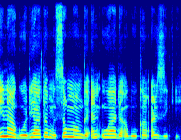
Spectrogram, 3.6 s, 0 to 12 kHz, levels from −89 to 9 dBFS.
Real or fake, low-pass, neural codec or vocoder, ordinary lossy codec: real; none; none; none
